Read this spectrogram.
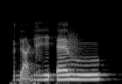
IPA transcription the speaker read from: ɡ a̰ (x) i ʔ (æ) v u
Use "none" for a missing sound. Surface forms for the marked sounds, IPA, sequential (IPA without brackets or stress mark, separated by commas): ɡʱ, ɛ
